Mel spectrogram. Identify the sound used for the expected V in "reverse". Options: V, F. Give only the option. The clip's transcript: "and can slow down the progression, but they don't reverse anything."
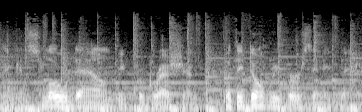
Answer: V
